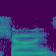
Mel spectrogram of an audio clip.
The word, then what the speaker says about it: Jon: Dude, my whole life, everyone called me John in school because my name's spelled J-O-N, but it's pronounced Sean.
